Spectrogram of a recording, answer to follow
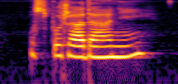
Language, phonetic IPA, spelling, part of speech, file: Czech, [ˈuspor̝aːdaːɲiː], uspořádání, noun, Cs-uspořádání.ogg
- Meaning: 1. verbal noun of uspořádat 2. partial order, partial ordering relation (order theory)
